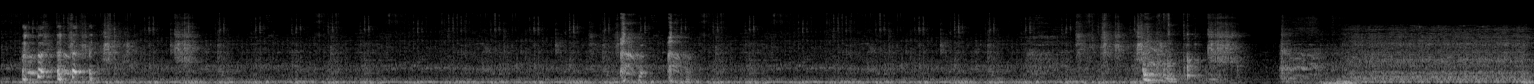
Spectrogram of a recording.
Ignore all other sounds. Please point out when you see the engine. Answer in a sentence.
The engine can be heard from 0.0 to 15.2 s.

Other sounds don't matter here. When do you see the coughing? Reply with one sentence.
You can hear the coughing from 0.2 to 0.9 s, from 6.2 to 7.0 s and from 10.2 to 12.2 s.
